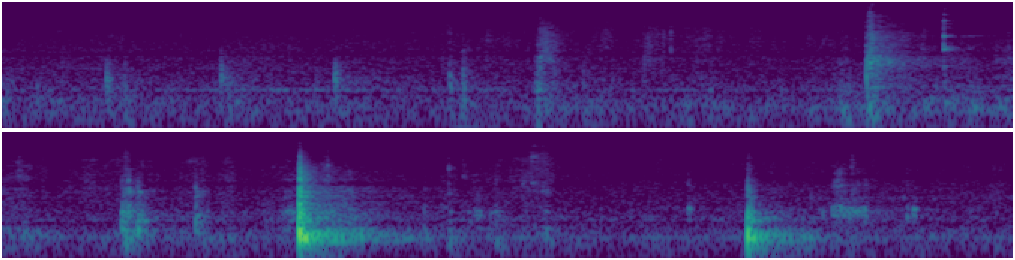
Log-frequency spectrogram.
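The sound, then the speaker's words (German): An apple being cut into pieces in a kitchen: sparse light taps and clicks of a knife and utensils, building to a few sharper knocks and two louder thuds, with no voices. “Ich wasche jetzt den Apfel und schneide ihn in Stücke und esse ihn mit oder ohne dich.”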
